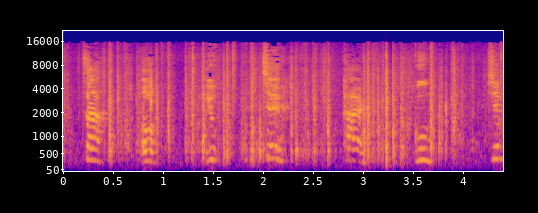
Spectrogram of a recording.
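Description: A woman speaking in short separate syllables, counting aloud, here in Chinese; nothing but speech.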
